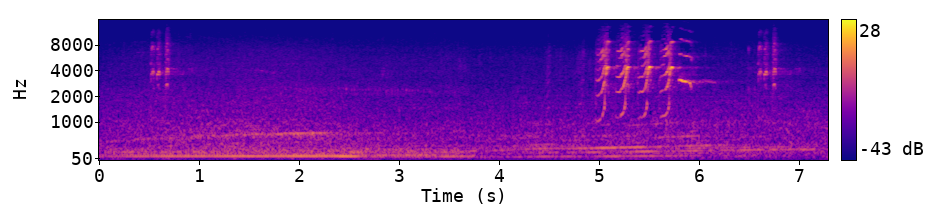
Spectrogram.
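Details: Great-tailed grackle in San Francisco giving sharp, harsh clicks, then a fast run of four or five piercing notes under a second. Low traffic-like rumble underneath.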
